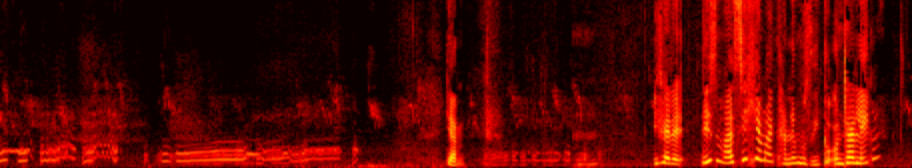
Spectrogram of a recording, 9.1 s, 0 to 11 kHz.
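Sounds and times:
chickens clucking and cackling: 0:00.0 - 0:06.5
speech: 0:04.5 - 0:04.8, 0:06.6 - 0:08.8.

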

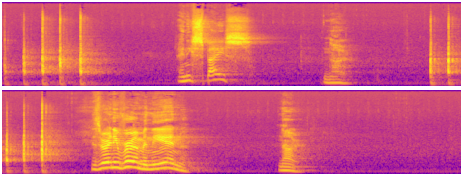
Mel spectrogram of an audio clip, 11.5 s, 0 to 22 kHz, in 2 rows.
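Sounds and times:
knocking on a door: 0:00.0 - 0:01.3, 0:05.4 - 0:06.5
speech: 0:02.2 - 0:03.2, 0:04.0 - 0:04.4, 0:06.9 - 0:08.2, 0:09.2 - 0:09.6.

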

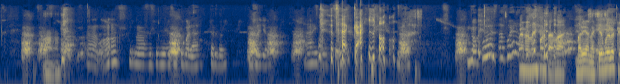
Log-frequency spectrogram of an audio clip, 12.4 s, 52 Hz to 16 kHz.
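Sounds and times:
dog barking and yipping: 0:00.4 - 0:02.1, 0:03.4 - 0:03.8, 0:05.0 - 0:06.2, 0:07.9 - 0:08.3, 0:09.1 - 0:09.4, 0:11.1 - 0:11.7
speech: 0:00.9 - 0:08.5, 0:09.1 - 0:12.3
laughter: 0:06.4 - 0:08.4, 0:10.4 - 0:12.2.

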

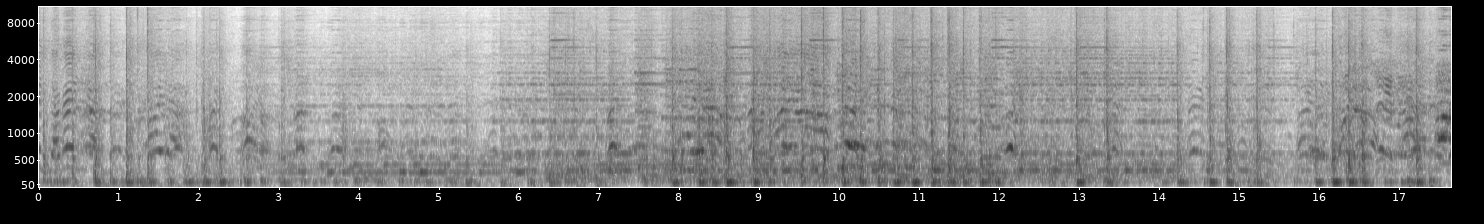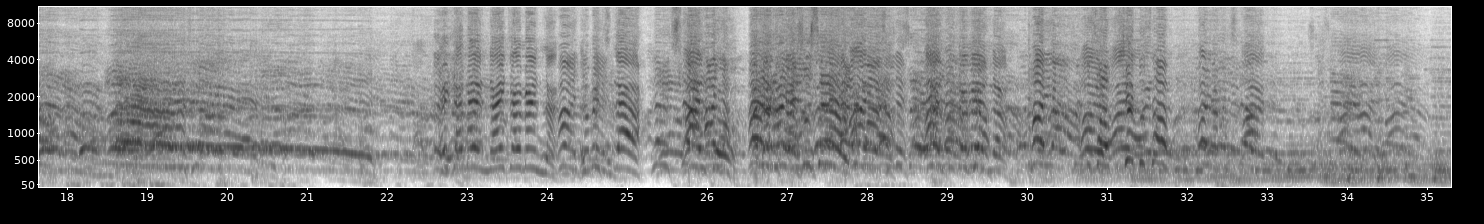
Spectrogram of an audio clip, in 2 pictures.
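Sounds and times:
dull thumps and heavy knocks: 0:00.0 - 0:03.4, 0:07.8 - 0:12.2, 0:12.9 - 0:17.6
crowd shouting and chattering: 0:00.3 - 0:14.7, 0:15.4 - 0:35.1.

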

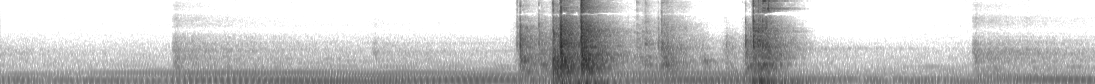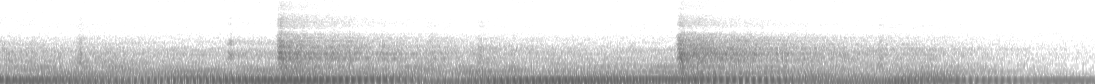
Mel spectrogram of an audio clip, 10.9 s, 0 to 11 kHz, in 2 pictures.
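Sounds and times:
metallic door handle twisted with clicks: 0:02.6 - 0:04.0.

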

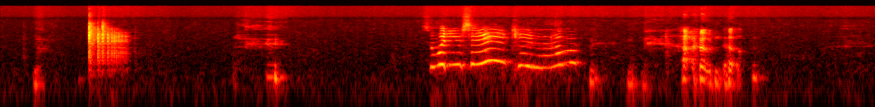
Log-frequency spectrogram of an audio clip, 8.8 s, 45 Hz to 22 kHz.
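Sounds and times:
dice clacking together on a tabletop: 0:00.9 - 0:01.4
speech: 0:04.6 - 0:06.0, 0:06.8 - 0:07.5.

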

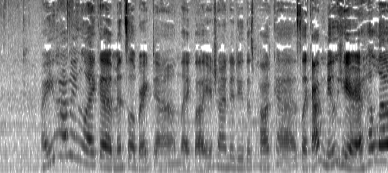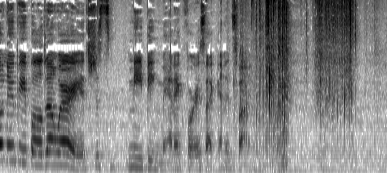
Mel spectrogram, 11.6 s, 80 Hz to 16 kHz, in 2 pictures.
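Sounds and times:
speech: 0:00.6 - 0:09.8
tarot card deck being shuffled: 0:09.4 - 0:11.6.

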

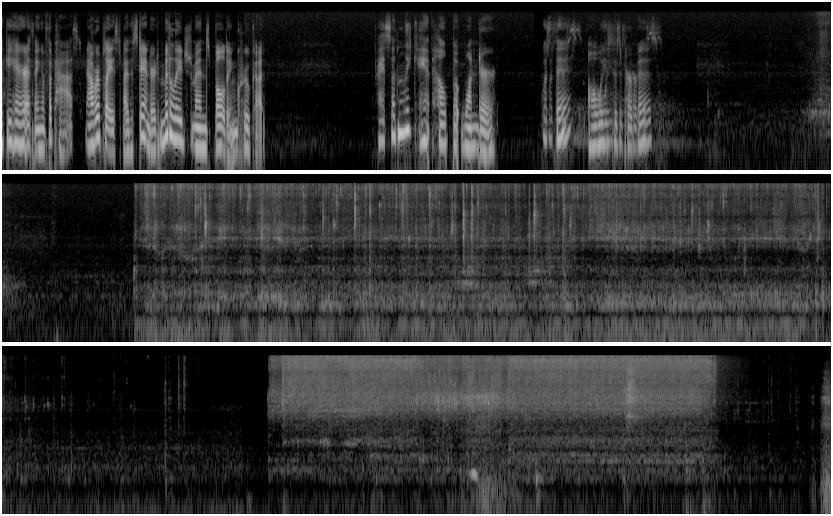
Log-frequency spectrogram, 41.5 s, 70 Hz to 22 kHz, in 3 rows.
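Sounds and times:
speech: 0:00.0 - 0:04.5, 0:06.3 - 0:08.3, 0:09.0 - 0:11.0
rosé wine poured down a sink drain: 0:16.0 - 0:28.7, 0:32.1 - 0:40.4.

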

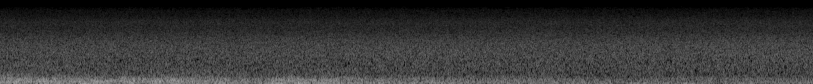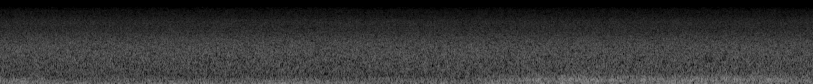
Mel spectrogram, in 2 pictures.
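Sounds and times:
low rumbling thunder: 0:00.0 - 0:05.0, 0:13.0 - 0:16.2
heavy rain: 0:00.0 - 0:16.2.

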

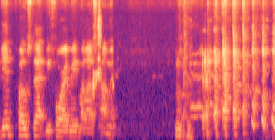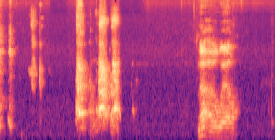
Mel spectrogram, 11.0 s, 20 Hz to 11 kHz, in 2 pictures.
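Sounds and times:
speech: 0:00.0 - 0:02.4, 0:03.5 - 0:05.5, 0:09.4 - 0:10.3
laughter: 0:03.5 - 0:05.8
dachshund whining yips: 0:06.1 - 0:06.4, 0:07.0 - 0:08.0
dachshund barking: 0:07.0 - 0:08.0.

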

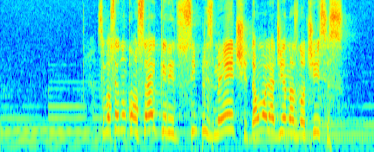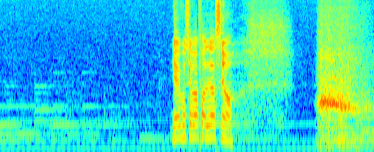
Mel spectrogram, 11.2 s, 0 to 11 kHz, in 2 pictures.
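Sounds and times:
speech: 0:01.5 - 0:05.2, 0:08.2 - 0:09.4, 0:10.4 - 0:10.8
deep inhale through the nose: 0:09.2 - 0:11.2.

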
